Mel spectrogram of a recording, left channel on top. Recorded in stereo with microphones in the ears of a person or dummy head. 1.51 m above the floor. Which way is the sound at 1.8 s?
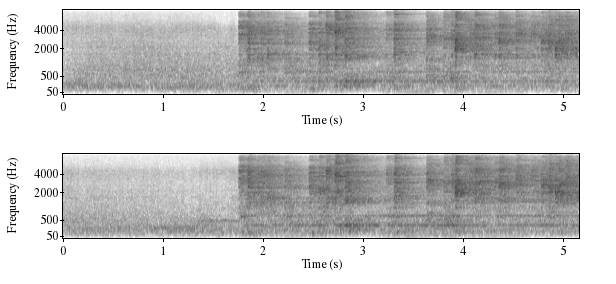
25° left (ahead or behind).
